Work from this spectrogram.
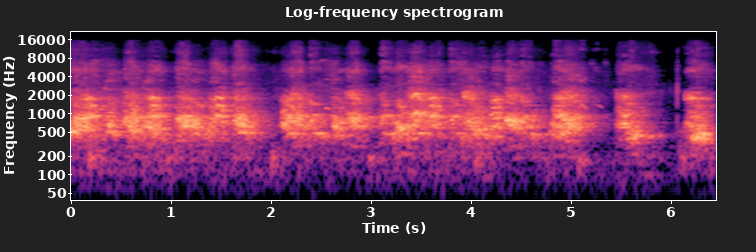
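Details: Young male Rottweiler, ten months old and around 40 kg, barking quickly and continuously in harsh, hoarse barks while a man's voice urges it to play.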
